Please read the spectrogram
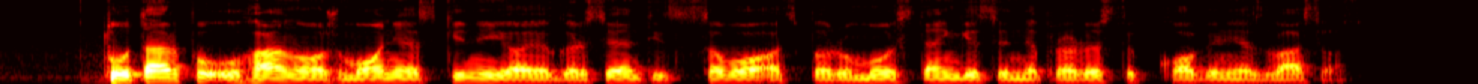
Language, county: Lithuanian, Alytus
